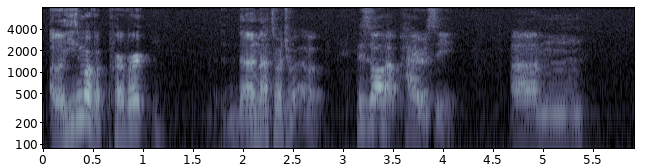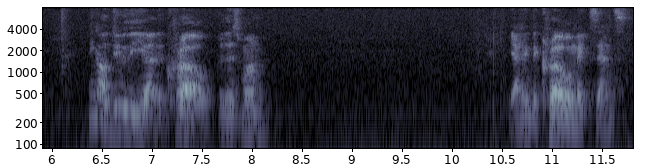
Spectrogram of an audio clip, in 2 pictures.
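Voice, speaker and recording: Male streamer, medium pitch, casual and off-the-cuff, halting as he thinks aloud. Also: animated, darkish tone. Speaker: live stream host. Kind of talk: casual, improvised live stream chat.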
